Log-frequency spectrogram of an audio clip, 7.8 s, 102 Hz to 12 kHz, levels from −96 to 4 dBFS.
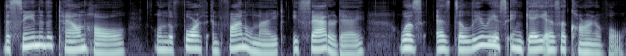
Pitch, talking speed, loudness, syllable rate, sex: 185 Hz, 170 wpm, -18 LUFS, 4.5 syllables/s, female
